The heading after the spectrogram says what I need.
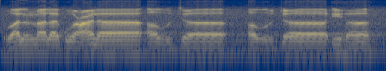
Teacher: یہاں پر مد منفصل ہے اور پھر مدہ کے بعد ہمزہ دوسری کلمہ ہے تو اسی وجہ سے مد منفصل ہوگا۔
